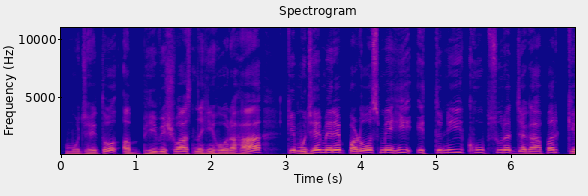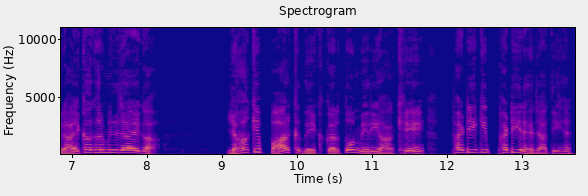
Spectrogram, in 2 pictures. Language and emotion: Hindi, surprised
